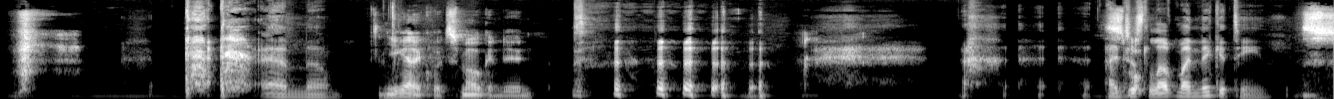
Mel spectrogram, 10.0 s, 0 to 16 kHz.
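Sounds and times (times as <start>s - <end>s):
harsh coughing: 1.4s - 2.0s
speech: 2.0s - 5.7s, 8.3s - 10.0s
laughter: 4.3s - 5.9s.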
